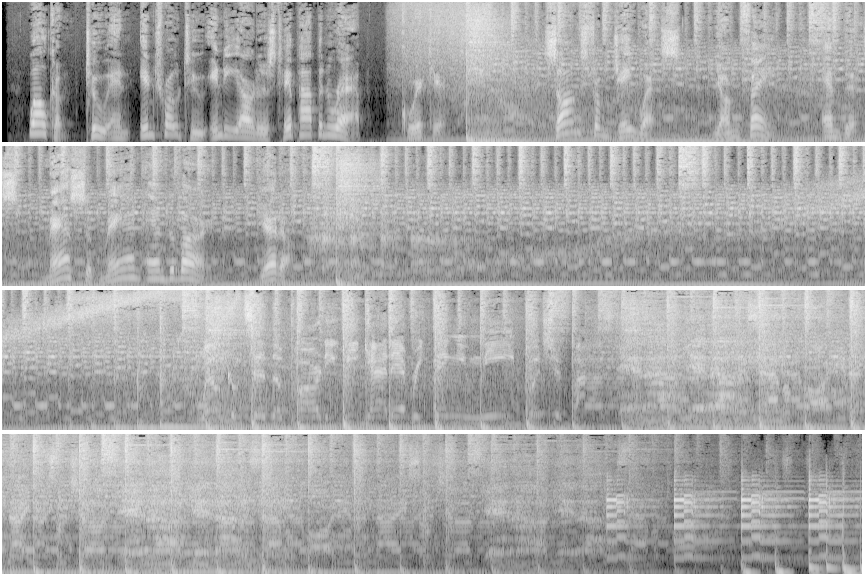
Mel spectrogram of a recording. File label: hip hop song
